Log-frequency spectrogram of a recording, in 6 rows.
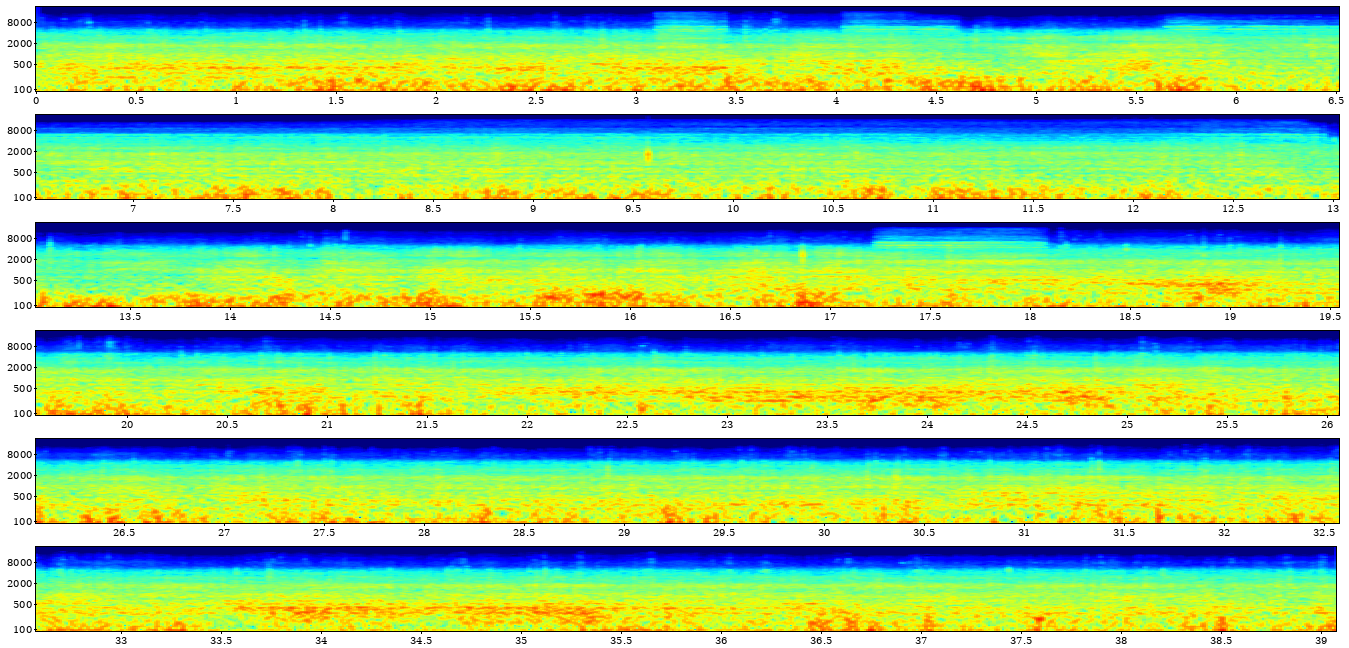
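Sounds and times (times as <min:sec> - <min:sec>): wind buffeting microphone: 0:00.0 - 0:39.0
faint high hiss: 0:05.7 - 0:12.9, 0:17.2 - 0:18.1.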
